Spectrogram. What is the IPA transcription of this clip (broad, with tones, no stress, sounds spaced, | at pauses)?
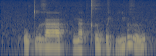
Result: ʔ o˨˩ w t̪ u˧ ə̯ ɣ aː˧ | n a˨˩ k̚ t̪ʰ ə˧ w ʔ ə˨˩˨ j ʔ i˨˩ l i˧˥ ə̯ ɣ ə˨˩˦ w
